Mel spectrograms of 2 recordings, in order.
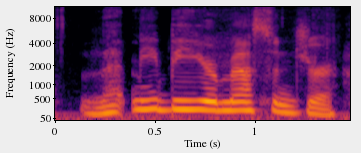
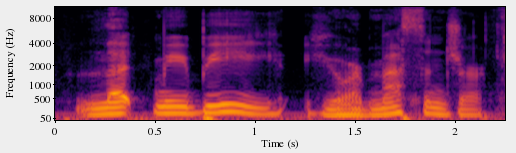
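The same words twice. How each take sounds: First: Said in the usual way. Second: Very low, slow priest voice; deep, drawn-out imitation of a movie priest; mock solemn priest. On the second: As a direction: drop deep and intone it slowly. Mocking the movie priest's line.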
